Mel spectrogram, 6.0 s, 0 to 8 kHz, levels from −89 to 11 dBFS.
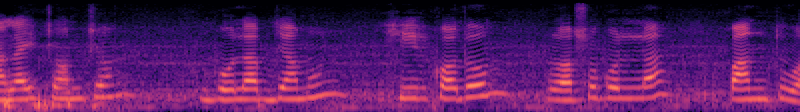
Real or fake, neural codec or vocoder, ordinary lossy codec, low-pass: fake; autoencoder, 48 kHz, 32 numbers a frame, DAC-VAE, trained on Japanese speech; none; 7.2 kHz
